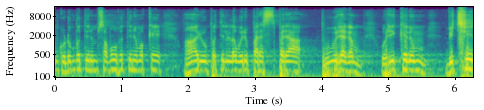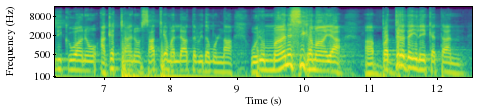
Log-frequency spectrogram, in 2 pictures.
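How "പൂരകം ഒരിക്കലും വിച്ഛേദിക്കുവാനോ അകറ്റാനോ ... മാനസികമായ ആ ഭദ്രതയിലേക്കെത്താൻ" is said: preaching at full force. Acted. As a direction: proclaim the verse to the hall. (ഉച്ചത്തിൽ പ്രസംഗം)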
